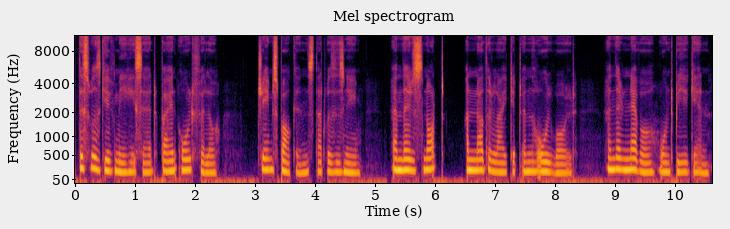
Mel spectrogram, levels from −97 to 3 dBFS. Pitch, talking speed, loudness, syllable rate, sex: 185 Hz, 170 wpm, -18 LUFS, 5.1 syllables/s, female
